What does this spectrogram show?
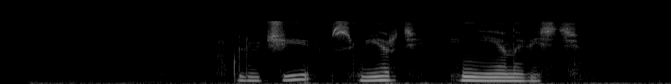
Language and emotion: Russian, neutral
